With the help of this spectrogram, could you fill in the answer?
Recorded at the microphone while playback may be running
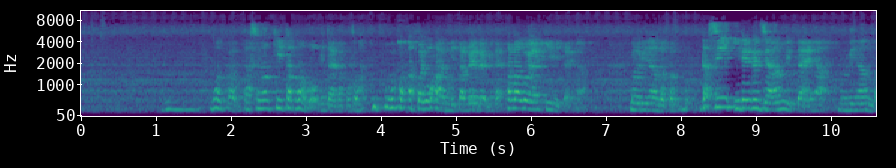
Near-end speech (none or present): none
